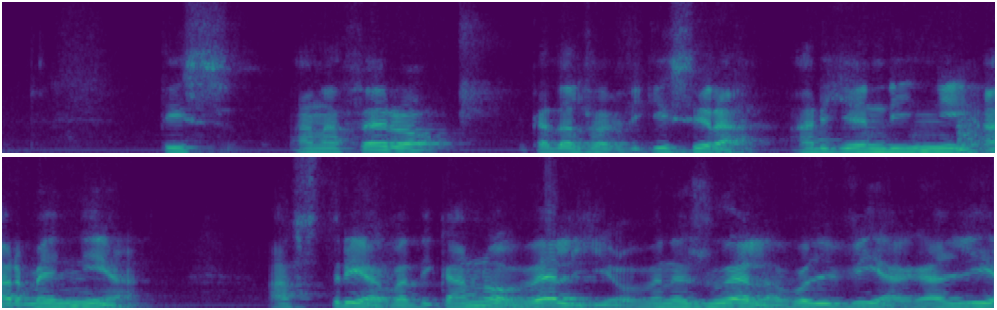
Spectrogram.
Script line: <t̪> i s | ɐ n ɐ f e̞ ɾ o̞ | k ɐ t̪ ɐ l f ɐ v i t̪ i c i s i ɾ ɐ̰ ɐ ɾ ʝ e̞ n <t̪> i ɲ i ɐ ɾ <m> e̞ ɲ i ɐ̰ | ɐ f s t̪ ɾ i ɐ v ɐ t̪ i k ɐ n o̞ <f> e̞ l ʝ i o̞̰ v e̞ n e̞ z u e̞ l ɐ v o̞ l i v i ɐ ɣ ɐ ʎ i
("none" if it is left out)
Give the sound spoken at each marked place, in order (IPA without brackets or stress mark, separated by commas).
t̪, d̪, m, v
